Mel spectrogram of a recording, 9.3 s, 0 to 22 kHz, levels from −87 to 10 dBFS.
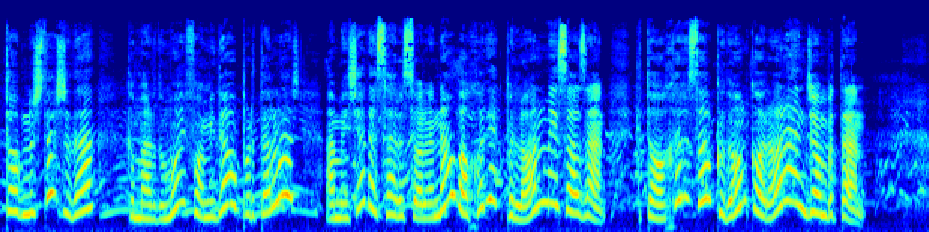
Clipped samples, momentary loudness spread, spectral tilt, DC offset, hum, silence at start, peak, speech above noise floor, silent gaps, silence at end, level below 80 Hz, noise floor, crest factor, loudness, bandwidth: under 0.1%; 6 LU; -1.5 dB/octave; under 0.1%; none; 0 s; -8 dBFS; 23 dB; none; 0 s; -74 dBFS; -48 dBFS; 18 dB; -25 LUFS; 16 kHz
